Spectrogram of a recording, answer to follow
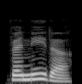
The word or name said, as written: venita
